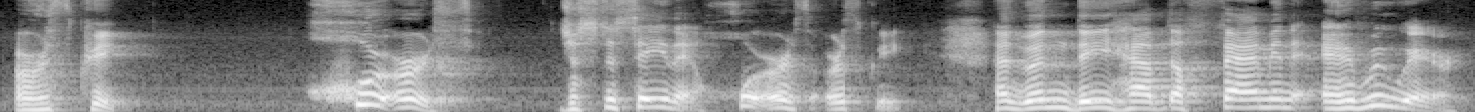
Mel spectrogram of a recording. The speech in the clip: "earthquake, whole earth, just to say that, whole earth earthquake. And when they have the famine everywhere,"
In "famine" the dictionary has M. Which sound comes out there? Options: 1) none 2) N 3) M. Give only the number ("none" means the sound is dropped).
3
